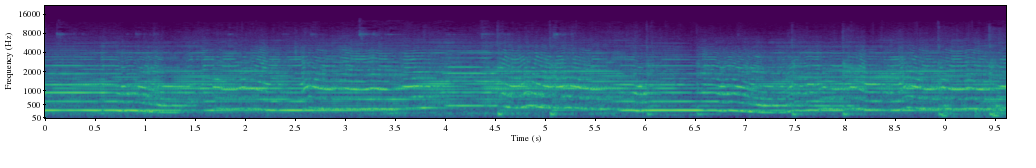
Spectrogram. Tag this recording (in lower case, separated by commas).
musical instrument, music, fiddle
